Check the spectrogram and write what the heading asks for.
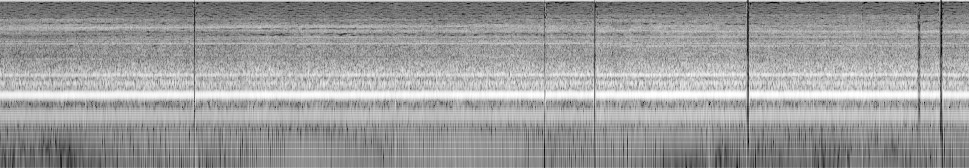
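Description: A steady pitched hum with several overtones.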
